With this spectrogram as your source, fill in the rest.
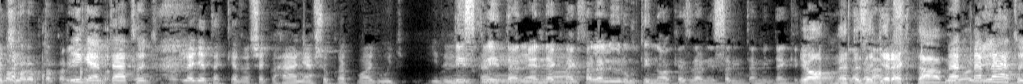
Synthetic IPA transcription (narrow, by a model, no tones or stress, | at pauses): ɾok̪ɒkɒɾiiɡɛntt̪ɛɦat̪ho̞ɟlɛɟɛt̪ɛkːɛd̪ʋɛʃɛkɒɦaːɲaːʃo̞kɒt̪mɒjd̪uːɟ | id̪øːd̪iskɾeːt̪ɛnɛnːɛkmɛkfɛlɛløːɾut̪inːɒlkɛzɛlnisɛɾint̪ɛmːind̪ɛŋkijɒmɛrɛzzɛːɛɾɛkt̪aːbmɛomɛrlɛɦɛt̪ho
